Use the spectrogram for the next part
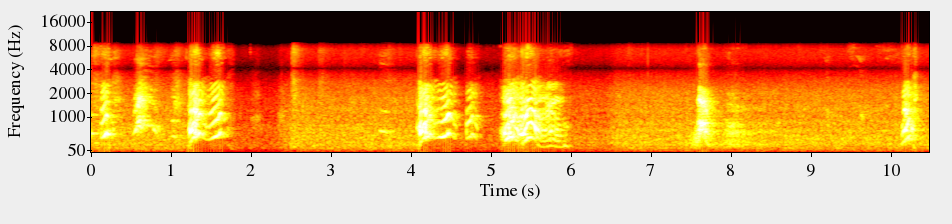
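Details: A Siberian Husky puppy talking back to its father: bursts of short, high, yappy barks and yelps, some in quick clusters of two or three, separated by brief pauses in a quiet room.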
